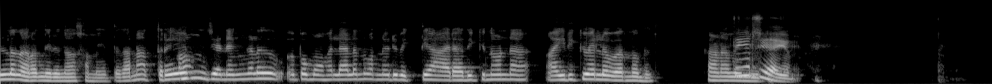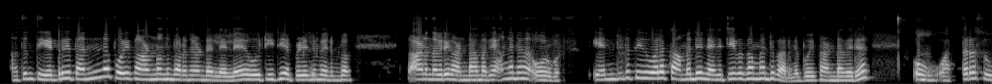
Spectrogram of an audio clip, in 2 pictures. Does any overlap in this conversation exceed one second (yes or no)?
no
